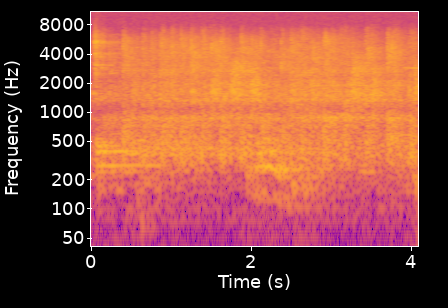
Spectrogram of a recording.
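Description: Audience clapping steadily in a hall, starting right as the band's final held chord breaks off.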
